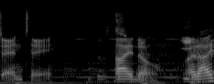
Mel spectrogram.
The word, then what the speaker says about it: Entei: some ante hentai probably pronounce stuff differently it's pronounced Entei I know and I said it right earlier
